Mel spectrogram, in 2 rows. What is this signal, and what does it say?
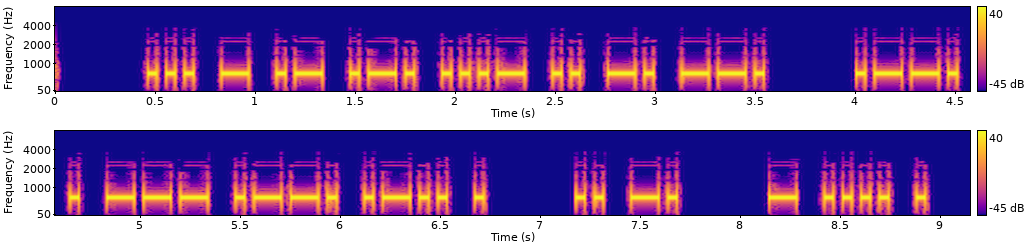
Morse code, heard as a keyed tone, about 27 wpm, 650 Hz. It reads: STARVING PEOPLE IN THE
